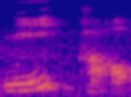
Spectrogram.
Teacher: we would prefer to use the 2-3 combination instead of 3-3 combination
